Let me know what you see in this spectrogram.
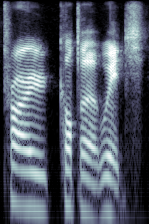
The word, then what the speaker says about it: Prokopowicz: I got it sent to me phonetically as three words. So it's Prokopowicz.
